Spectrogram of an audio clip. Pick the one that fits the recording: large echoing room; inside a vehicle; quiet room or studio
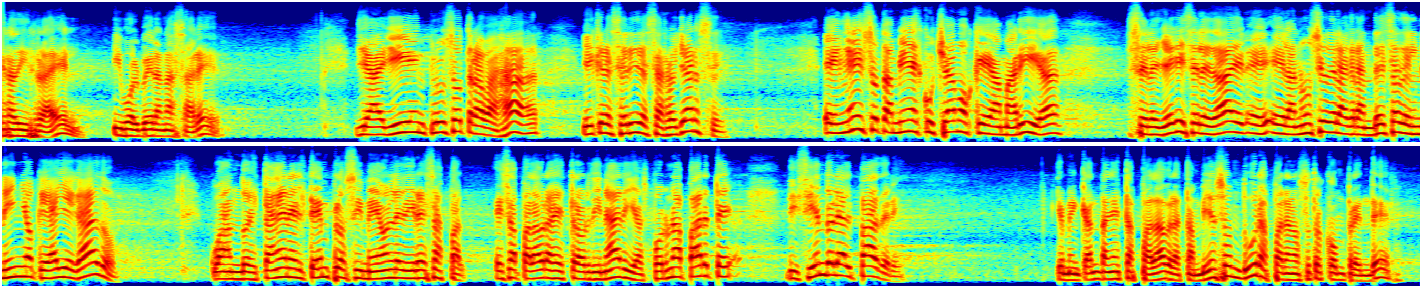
large echoing room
